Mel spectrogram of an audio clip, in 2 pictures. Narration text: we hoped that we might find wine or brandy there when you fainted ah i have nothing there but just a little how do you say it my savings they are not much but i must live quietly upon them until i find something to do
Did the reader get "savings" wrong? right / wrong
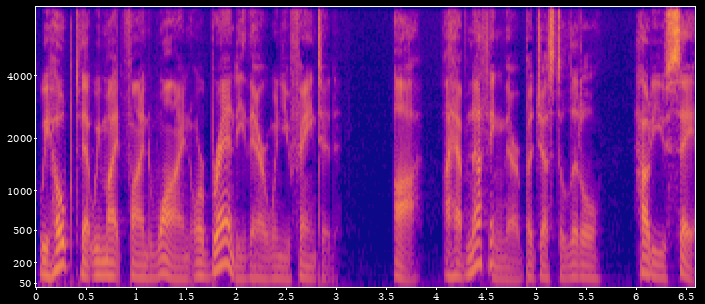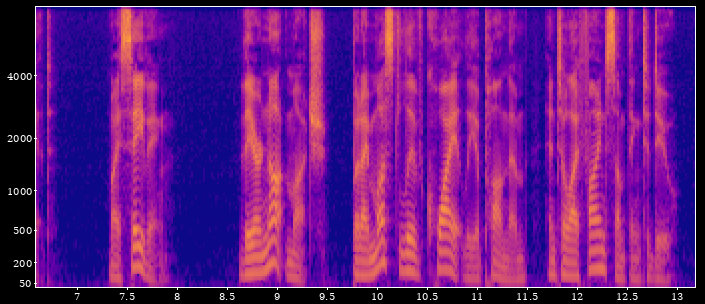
wrong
